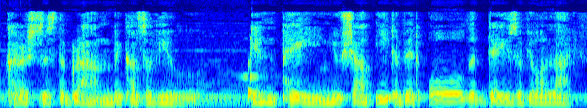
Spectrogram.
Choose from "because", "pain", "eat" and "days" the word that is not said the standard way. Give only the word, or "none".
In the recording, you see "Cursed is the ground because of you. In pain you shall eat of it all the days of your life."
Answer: none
